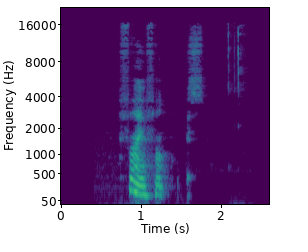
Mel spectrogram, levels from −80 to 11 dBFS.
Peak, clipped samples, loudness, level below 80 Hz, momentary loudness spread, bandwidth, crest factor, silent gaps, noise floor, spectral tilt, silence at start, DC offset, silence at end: -8 dBFS; under 0.1%; -26 LUFS; -64 dBFS; 19 LU; 17 kHz; 22 dB; none; -43 dBFS; -5.5 dB/octave; 0.75 s; under 0.1%; 0.85 s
